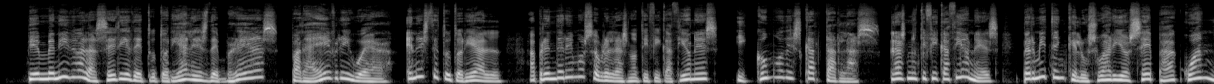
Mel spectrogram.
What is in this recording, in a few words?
E-LEARNINGS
